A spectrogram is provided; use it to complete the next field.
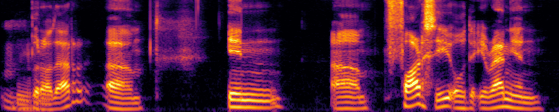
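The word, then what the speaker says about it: برادر: In Dari, it's brodar, which is the formal way of pronouncing the word, brodar.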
